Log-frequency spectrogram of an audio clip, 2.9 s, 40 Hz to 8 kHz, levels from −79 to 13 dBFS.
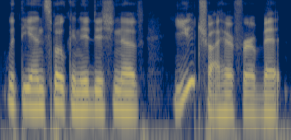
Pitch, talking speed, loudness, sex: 135 Hz, 225 wpm, -16 LUFS, male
